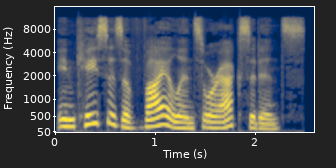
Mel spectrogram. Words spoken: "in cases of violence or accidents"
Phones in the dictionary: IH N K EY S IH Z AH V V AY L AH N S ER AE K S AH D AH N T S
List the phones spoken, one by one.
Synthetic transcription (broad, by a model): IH N K EY S IH Z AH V V AY L AH N S ER AE K S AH D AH N T S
